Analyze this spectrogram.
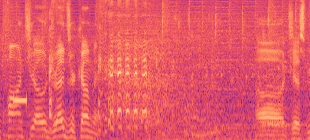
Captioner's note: Chanel and audience laugh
